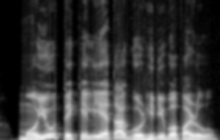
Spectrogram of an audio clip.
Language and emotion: Assamese, neutral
